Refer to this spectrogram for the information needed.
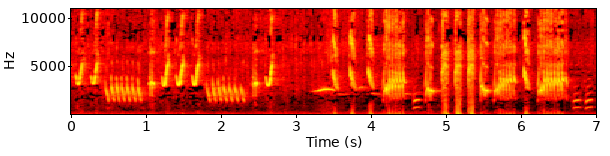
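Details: Morning song of a male Black-winged myna, dense and varied: rapid rattling trills, squeaky whistles, harsh chattering bursts and short clear downslurred notes, delivered almost without pause.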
